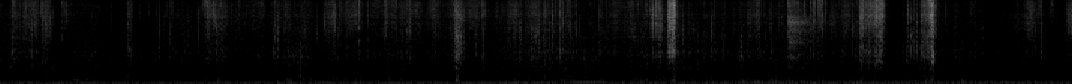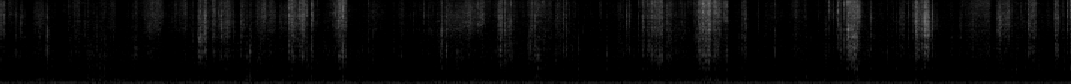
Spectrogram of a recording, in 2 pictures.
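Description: Hook-and-loop (Velcro) strips on a PVC seat cover being pulled apart and pressed together: short rips scattered throughout, several of them louder, with rustling of the vinyl between them, over a steady low hum.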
